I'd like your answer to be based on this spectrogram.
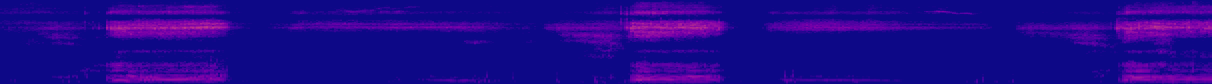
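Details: Sleeping dog snoring: deep, rattling snores about every four seconds with softer exhalations between them.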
